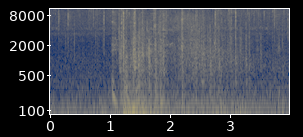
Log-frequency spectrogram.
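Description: Heavy wooden double doors creak and swing open.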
